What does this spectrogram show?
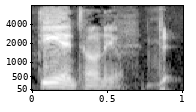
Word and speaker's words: D'Antonio: D'Antonio, is that how we pronounce his last name? D'Antonio.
